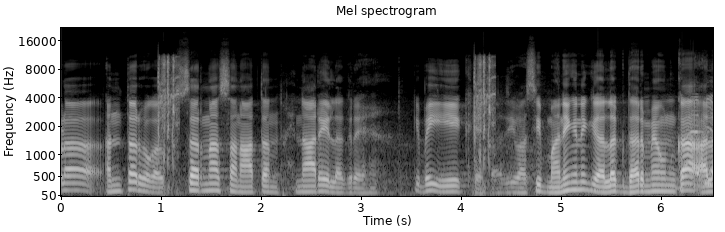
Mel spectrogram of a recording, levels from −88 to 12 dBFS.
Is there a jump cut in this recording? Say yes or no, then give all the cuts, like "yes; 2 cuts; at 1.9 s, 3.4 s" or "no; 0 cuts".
yes; 2 cuts; at 1.0 s, 4.3 s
